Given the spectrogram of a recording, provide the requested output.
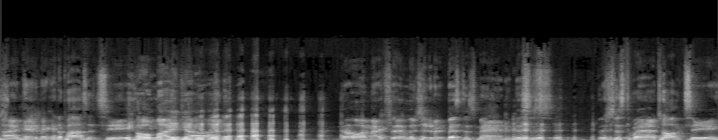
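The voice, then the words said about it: Old-time 1940s gangster movie accent. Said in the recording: “everybody talks like I'm talking right now... A newsreel man... criminals were like, yeah, Shay... His accent... that fucking accent... sound like Little yeah. Caesar”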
